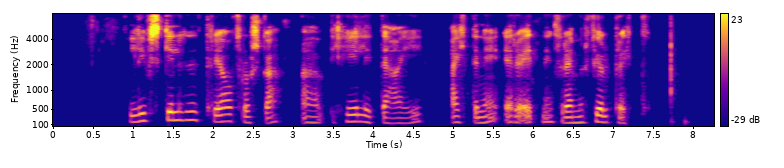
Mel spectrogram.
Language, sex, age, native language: Icelandic, female, 40-49, Icelandic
